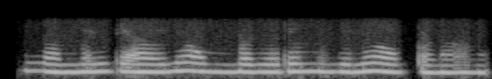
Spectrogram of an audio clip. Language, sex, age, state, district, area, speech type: Malayalam, female, 18-30, Kerala, Wayanad, rural, conversation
